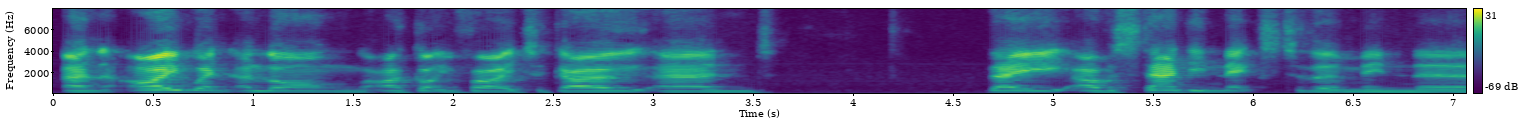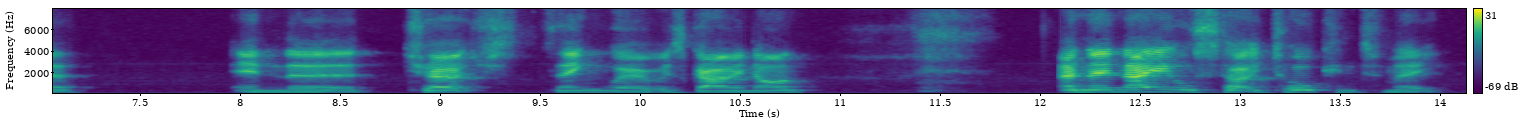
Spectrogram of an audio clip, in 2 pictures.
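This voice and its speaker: A man's voice: fairly high pitch, takes it slowly, bright, forceful tone. A man hosting a casual interview podcast, reading out viewer comments in a chatty way with lots of fillers. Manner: chatty, laughs often, filler-heavy. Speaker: podcast host.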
